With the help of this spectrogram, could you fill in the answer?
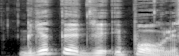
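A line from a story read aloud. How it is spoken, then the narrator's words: Plain. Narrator (Russian): спросил он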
